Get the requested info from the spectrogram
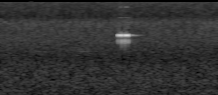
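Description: A short, high electronic double beep a little over a second in, much louder than the faint background hiss.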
